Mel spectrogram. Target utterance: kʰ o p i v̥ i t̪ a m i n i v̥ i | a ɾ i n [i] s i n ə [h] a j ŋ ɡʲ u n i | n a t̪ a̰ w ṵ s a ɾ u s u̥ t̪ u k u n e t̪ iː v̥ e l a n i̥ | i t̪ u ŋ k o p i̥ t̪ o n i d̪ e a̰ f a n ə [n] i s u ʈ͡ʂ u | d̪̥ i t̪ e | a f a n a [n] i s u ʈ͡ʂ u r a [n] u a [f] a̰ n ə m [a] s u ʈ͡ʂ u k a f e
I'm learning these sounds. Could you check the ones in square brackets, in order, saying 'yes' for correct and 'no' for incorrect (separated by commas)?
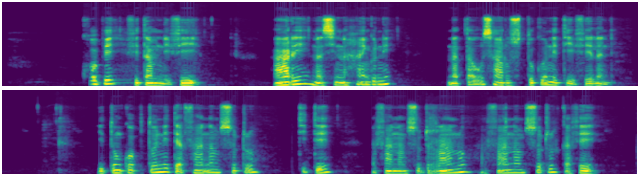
no, yes, no, no, yes, yes, no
